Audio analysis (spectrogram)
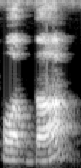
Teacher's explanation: এই ত বর্গীয় ধ্বনির সাথে যখন ম ফলা থাকবে, তখন এই ম ফলাটার পরিবর্তে ত বর্গীয় ধ্বনিটাই দ্বিত্ব উচ্চারিত হবে। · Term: দ্বিত্ব উচ্চারণ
